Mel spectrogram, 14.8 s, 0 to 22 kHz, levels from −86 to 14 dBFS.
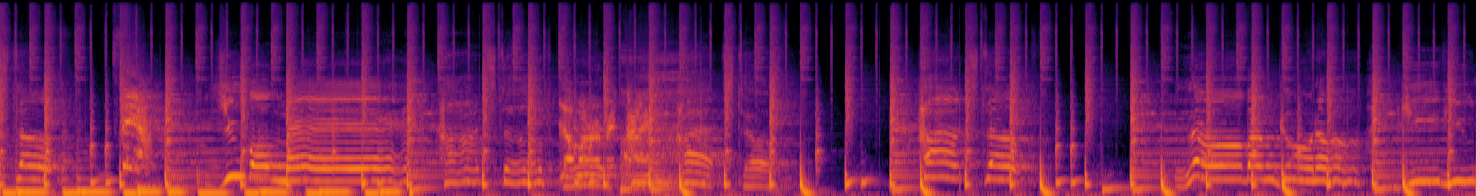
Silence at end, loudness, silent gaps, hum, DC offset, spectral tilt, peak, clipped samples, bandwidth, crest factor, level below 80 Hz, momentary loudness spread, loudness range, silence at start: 0 s; -20 LUFS; none; none; under 0.1%; -5.5 dB/octave; -2 dBFS; under 0.1%; over 20 kHz; 16 dB; -26 dBFS; 8 LU; 4 LU; 0 s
